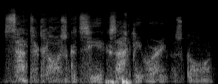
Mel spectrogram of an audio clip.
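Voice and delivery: soft breathy storytelling whisper; whispered wonder. A narrator's reading. Storyteller whispering Santa finally seeing his way. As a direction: hush it like a marvel.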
